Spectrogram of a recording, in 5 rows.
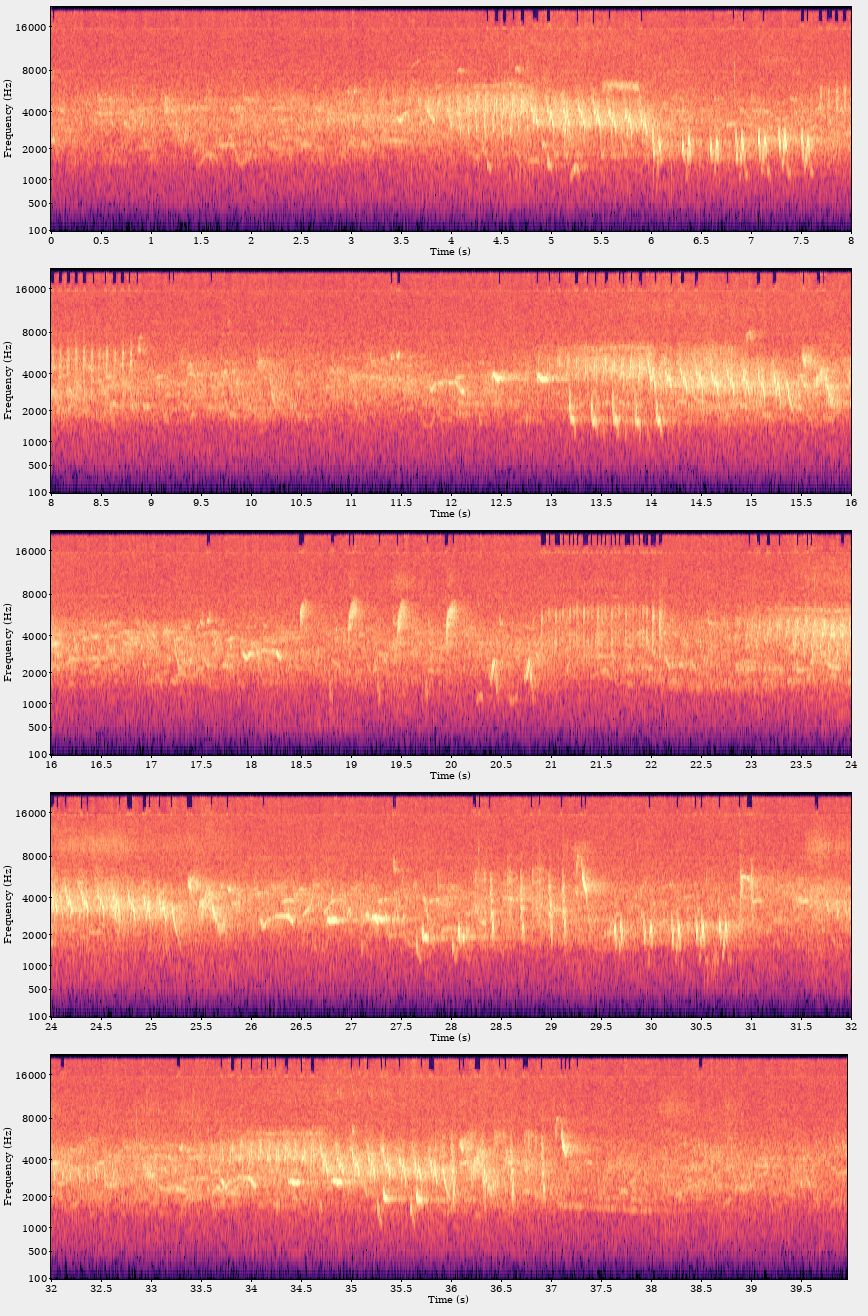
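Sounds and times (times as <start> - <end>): background hiss: 0.0 - 39.9
songbirds singing: 0.0 - 39.9.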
